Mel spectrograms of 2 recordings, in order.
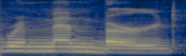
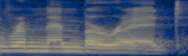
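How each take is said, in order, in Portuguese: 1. A palavra termina com um som de d leve. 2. A terminação -ed é falada com força. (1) "Termina com esse som de D mesmo, bem leve" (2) "a gente não vai falar remembered"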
